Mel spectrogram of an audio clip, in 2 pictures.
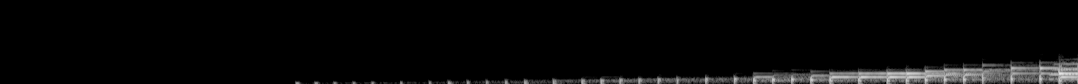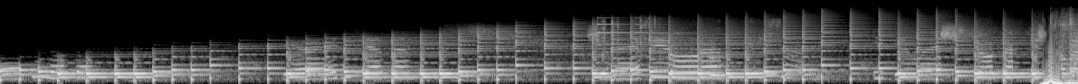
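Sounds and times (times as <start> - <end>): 
phonk remix: 9.2 - 21.5.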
